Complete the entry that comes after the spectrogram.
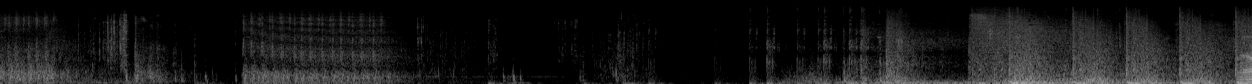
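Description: Desert Eagle pistols fire in a CS:GO professional match on the Vertigo map, with rapid overlapping shots, rattling bursts and brief lulls, building to dense, loud gunfire from several weapons.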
